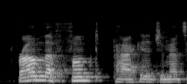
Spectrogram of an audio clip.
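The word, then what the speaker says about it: fmt: in the package so I'm saying from the funk package and that's how you pronounce that and that sounds a little funny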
